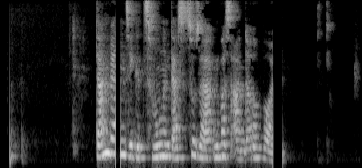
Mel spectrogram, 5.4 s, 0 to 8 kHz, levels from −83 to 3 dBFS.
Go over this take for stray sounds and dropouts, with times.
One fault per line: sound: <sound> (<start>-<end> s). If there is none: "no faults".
sound: dropout (1.7-1.8 s)
sound: dropout (4.1-4.2 s)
